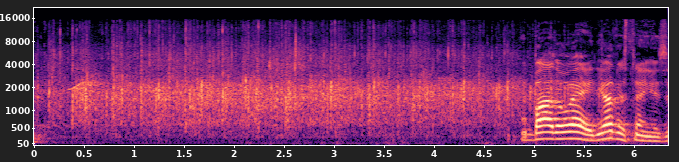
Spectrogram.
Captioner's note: applause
